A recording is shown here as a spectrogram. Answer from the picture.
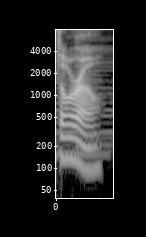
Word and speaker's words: Thoreau: louisa malcott wrote that the name was usually pronounced like the word thorough in american english though thoro was more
